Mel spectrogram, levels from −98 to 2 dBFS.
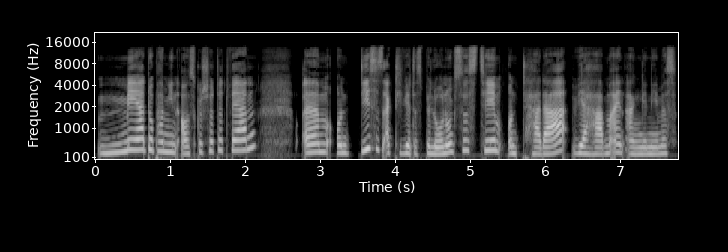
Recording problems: none

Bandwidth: 13.5 kHz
